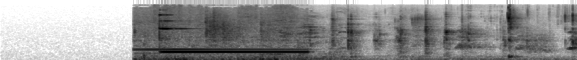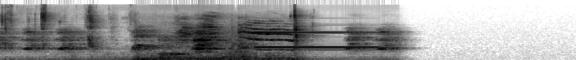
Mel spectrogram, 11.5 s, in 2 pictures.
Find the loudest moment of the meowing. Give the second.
8 s.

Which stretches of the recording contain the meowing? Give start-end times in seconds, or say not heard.
2.3-3.5, 7.0-8.8.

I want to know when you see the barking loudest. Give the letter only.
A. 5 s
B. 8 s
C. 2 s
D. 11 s
B.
